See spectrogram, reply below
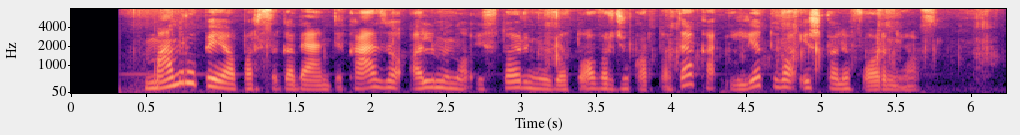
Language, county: Lithuanian, Alytus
